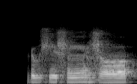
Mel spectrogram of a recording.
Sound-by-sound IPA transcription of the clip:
ɽɯːʃiʂẽː ʐʌ

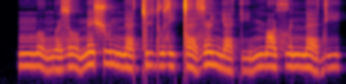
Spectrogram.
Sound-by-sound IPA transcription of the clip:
mːo˥˨ŋʷœ˧zo˥˨ mɛ˥ʃu˥ nːæ˥˨ ǀy˥du˥zi˥˨ǀæ˥˨ zœ˥ ɲæ˥˨ki˧ mːɑ˥ xʷœ˥nːæ˥˨di˥

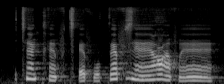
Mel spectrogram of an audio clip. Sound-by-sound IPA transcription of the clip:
t͡sæ̃˥kʰɛ̃˧˩ft͡sʼɛ˧˩f o˥˨t̪æ˥fzɛ̃ː˨˥ʕɐ̃˧˩f ɛ̃ː˥˨

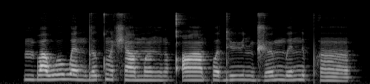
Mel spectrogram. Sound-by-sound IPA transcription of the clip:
mbawʊ wɛndətʷɛ̃ ʃãmə̃ːŋɡə̃qʼãː pədyːnd͡ʒø mɪnɪ pʰə̃ː

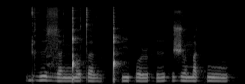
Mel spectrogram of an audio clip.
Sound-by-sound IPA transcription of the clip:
ɖʱɨ ɮɐŋ͡ǃotɐðṳ ǃʰipoɹhɨ | ʒɵma ku

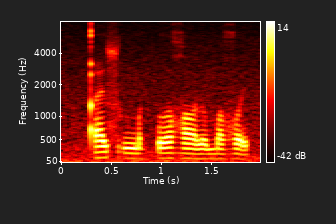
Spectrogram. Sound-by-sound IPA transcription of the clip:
qʼi sʷəŋ͡mʌk͡po ʁɔlomɔ ʁʷɪ

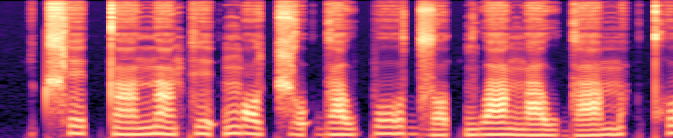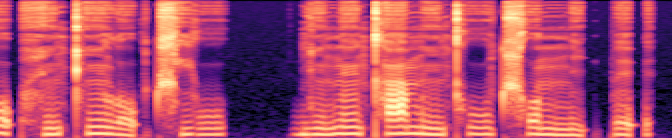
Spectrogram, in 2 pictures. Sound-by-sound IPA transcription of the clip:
t͡ɕʰe˦t̚t̪ã˧ n̪ã˥˧ke˦ʔŋɔ˥˧ t͡ɕo˨ʔɡa˧w po˦d͡zɔ˨t̚ŋwa˧ ŋa˨˩wɡa˨˦m | kʰo˦ʔhĩ˧kʰĩ˦lo˨ʔ t͡ɕʰju˧ | ɡĩ˨˩n̪ẽ˥˧kʰa˦m ĩ˧kʰu˦ t͡ɕʰo˥˧nn̪i˨ʔpe˦ʔ

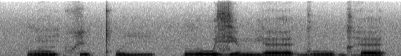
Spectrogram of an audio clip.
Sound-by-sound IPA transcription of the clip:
lũkʷxi kʷʰi | luzʲɛm jɛːɡuːɡɦɛ

